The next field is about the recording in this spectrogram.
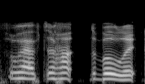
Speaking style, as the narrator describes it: Monty groaned

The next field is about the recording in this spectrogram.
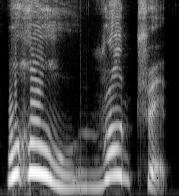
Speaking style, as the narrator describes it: exclaims Bhima

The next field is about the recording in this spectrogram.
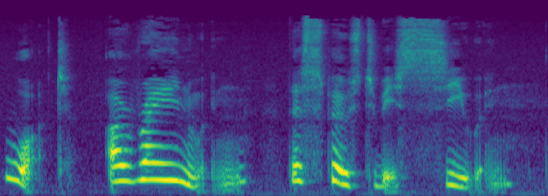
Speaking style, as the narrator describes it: snarled the Nightwing

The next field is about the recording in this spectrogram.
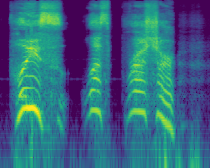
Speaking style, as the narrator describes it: pleaded

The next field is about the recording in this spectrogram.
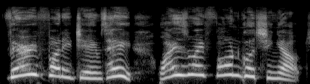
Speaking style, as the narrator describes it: shouted Ray

